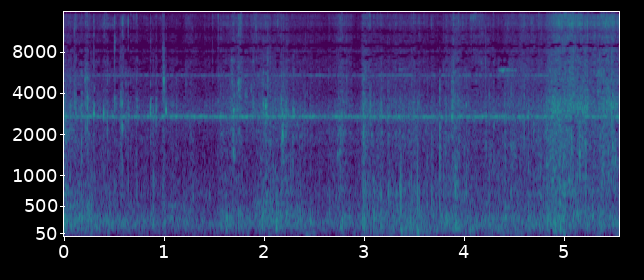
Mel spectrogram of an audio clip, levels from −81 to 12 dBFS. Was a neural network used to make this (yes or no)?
no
